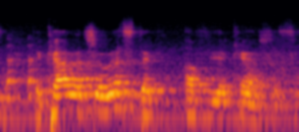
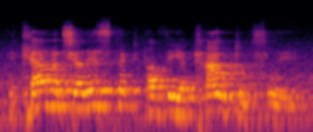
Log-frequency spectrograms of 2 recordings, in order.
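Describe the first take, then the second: First: It is spoken in a plain native accent. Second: It is spoken with a German accent. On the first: This explains what the teacher meant. "That means" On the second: This imitates how the teacher spoke. "All due to his German accent"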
